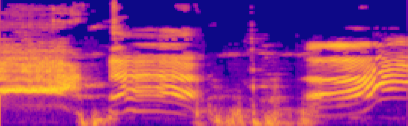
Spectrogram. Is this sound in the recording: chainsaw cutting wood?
no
